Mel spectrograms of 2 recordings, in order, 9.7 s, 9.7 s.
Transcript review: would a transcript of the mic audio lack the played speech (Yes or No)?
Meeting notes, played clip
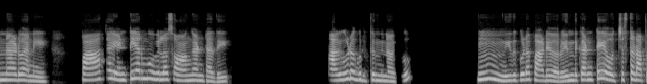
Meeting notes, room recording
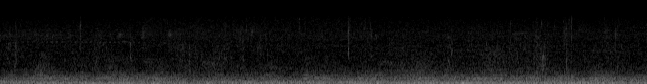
Yes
